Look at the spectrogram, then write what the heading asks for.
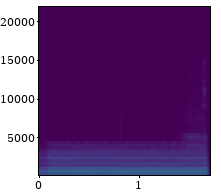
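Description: A number being dialed on a new telephone: a steady, buzzy tone runs throughout, broken by a few brief clicks. It is fairly loud, and no one speaks.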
